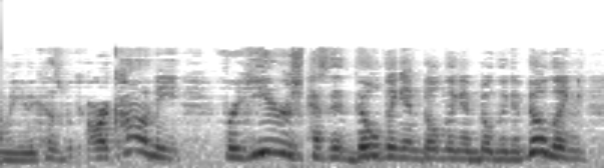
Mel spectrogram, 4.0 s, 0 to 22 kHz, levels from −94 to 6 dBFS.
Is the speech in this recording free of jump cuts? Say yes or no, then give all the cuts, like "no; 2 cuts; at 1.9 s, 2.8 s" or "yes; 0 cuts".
no; 1 cut; at 2.0 s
